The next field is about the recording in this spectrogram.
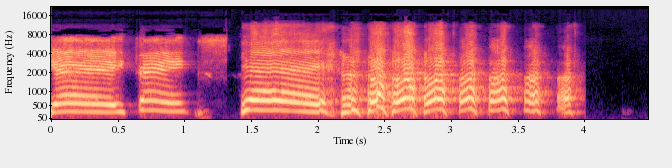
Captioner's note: laughs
